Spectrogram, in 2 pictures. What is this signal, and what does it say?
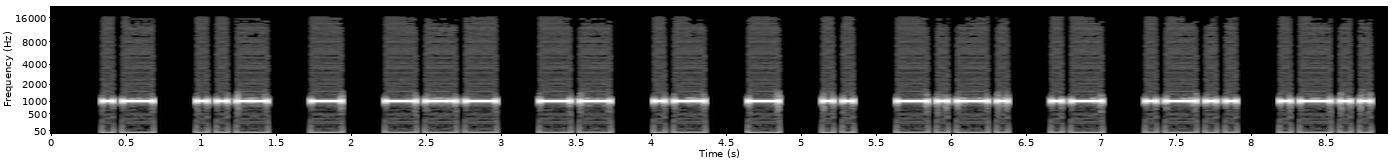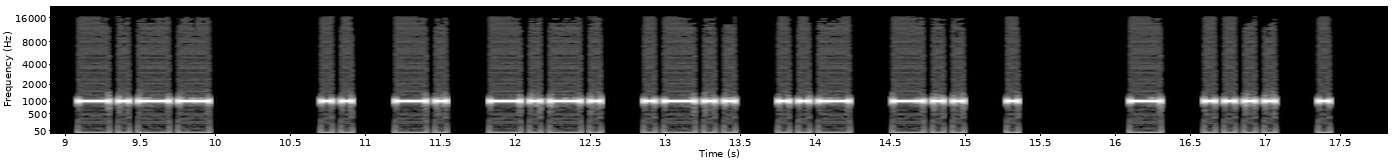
Morse code, heard as a keyed tone, about 18 wpm, spaced as for 15 wpm, 1000 Hz. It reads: AUTOMATICALLY INCLUDE THE
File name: qotdfiles / 15wpm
